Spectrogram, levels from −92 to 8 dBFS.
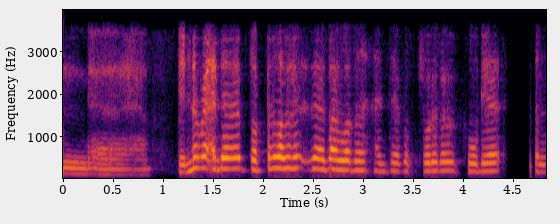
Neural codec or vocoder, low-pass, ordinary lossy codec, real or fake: codec, 16 kHz, 1.1 kbps, Voila-Tokenizer; 3.6 kHz; none; fake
